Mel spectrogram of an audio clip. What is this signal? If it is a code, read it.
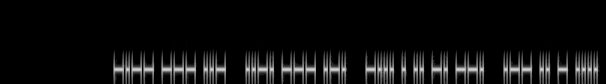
Morse code, heard as a keyed tone, about 40 wpm, 700 Hz. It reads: YOU FOR BEING WITH
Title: Sets of 5 Words 40wpm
